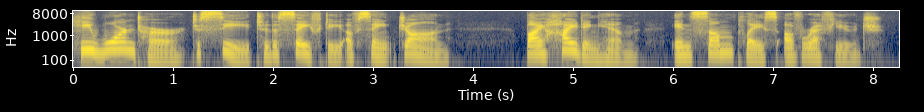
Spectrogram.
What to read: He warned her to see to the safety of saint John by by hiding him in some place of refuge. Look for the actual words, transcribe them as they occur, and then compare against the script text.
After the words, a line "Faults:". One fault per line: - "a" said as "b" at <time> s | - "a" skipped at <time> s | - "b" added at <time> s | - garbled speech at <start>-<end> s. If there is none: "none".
He warned her to see to the safety of saint John by hiding him in some place of refuge.
Faults:
- "by" skipped at 4.7 s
